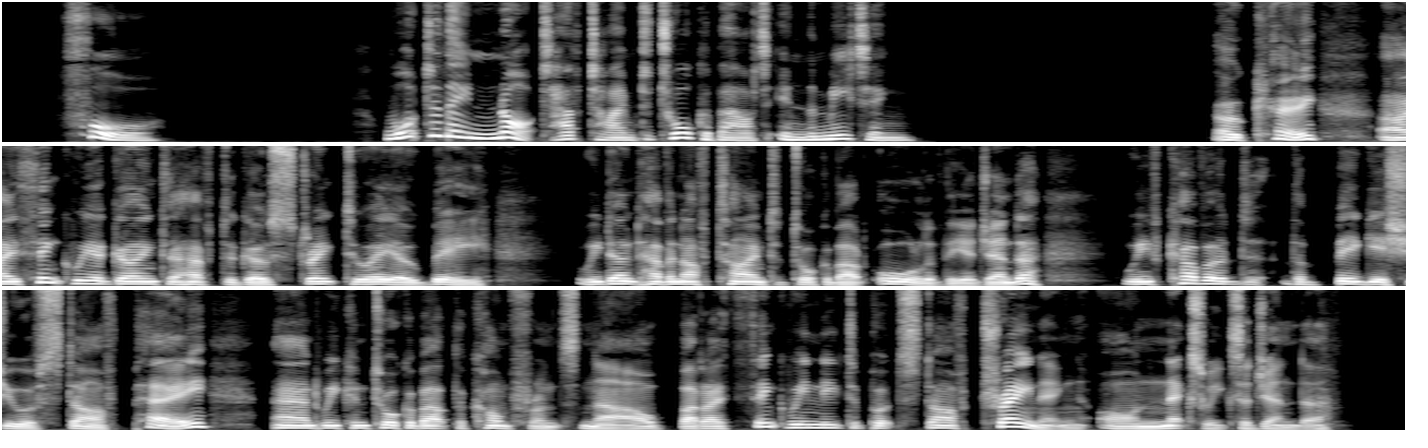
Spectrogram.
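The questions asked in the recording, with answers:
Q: What do they not have time to talk about in the meeting?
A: staff training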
